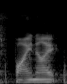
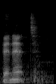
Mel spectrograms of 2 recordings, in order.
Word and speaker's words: finite: I hate the word finite doesn't it doesn't it look like it should be pronounced finnet like infinite and then finite but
